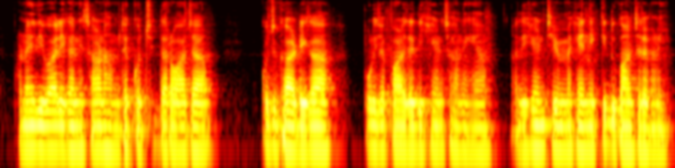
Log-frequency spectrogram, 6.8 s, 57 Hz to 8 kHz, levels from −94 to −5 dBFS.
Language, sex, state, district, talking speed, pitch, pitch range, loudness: Hindi, male, Uttarakhand, Tehri Garhwal, 220 wpm, 100 Hz, 95-100 Hz, -21 LUFS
